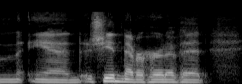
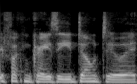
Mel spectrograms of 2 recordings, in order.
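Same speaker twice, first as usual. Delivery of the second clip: put-on angry man voice. Describing a film, the speaker acts out Max's reaction; imitating Max getting aggressive. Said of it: "He does get real, a little aggressive with her".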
